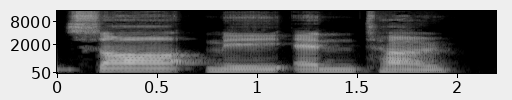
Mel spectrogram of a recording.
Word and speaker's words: Sarmiento: Sarmiento. Is that how you say it? – That's exactly how you say it.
